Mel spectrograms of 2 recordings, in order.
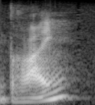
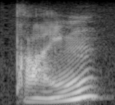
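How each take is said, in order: First: Said in the usual way. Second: "train" closing on a pressed, lengthened N; forced final N. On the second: Shown as a demonstration. Teacher showing learners the definite form, "train" with forced final N. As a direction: push the N at the end of "train". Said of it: "forçando o N".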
